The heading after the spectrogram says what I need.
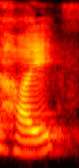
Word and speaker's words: high: In this sentence, word high, G in the word high is silent.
